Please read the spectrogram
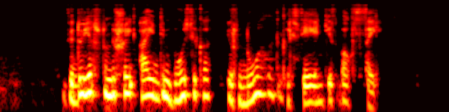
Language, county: Lithuanian, Panevėžys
